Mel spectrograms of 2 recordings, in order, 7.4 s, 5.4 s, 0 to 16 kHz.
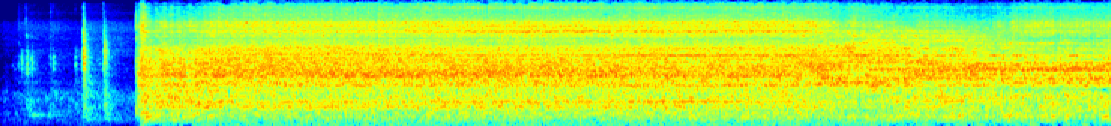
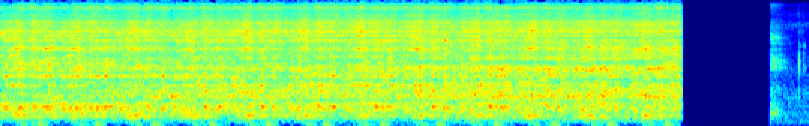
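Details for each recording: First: Old Wheel Horse tractor after the carburetor and fuel pump were cleaned, lines cleaned, a new cardboard gasket fitted and fresh gas added: brief cranking, then the engine catches and settles into a strong, steady run with no misses. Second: Wheel Horse tractor, possibly 1973, 10 hp Kohler, sat three years, cranked via jumper cables: steady rapid cranking about two and a half turns a second with no firing; no spark, ignition fault not yet found.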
